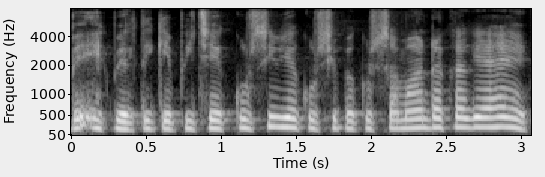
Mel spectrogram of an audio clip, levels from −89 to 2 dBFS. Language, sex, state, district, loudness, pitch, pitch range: Hindi, female, Haryana, Charkhi Dadri, -16 LUFS, 200 Hz, 185-220 Hz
